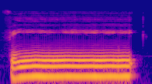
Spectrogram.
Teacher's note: it has a small madda on it, so the sound will be prolongated. So it will be fi, longer than a standard huruf madda, but shorter than a large madda.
